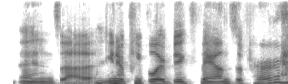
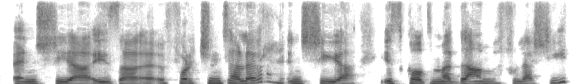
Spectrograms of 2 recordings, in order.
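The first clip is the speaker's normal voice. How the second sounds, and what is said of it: Put-on Middle Eastern accent. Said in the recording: “She talks in like a Middle Eastern accent, sort of like this.”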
